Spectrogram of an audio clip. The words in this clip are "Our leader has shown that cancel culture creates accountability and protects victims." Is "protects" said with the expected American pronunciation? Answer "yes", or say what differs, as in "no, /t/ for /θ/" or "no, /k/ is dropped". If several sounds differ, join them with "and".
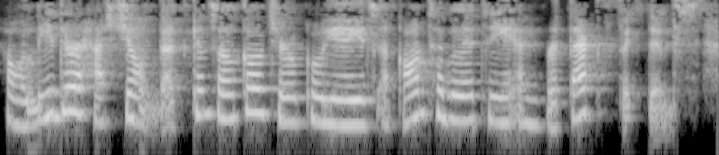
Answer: no, /s/ is dropped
